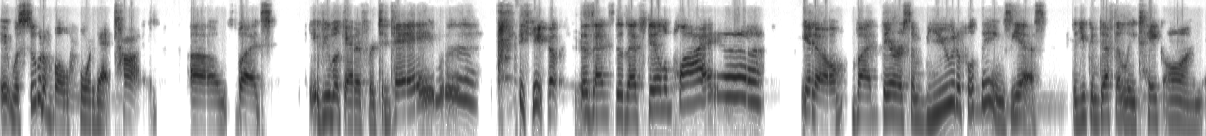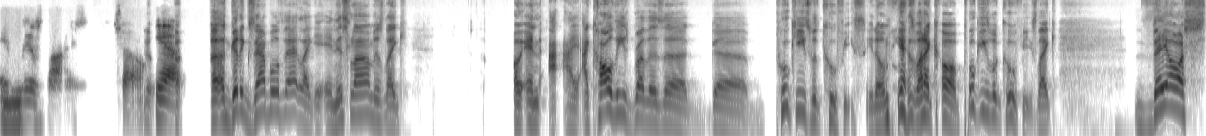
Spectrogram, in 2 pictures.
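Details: An adult man with a stutter present since childhood, when it was ten times as bad, and worse when he is excited or relaxed at home; here he is concentrating to control it; stuttering.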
